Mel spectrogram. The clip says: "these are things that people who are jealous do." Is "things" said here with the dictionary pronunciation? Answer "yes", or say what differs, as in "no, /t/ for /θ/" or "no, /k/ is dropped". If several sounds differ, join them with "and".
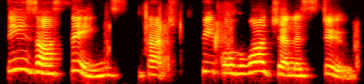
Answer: yes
